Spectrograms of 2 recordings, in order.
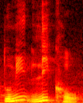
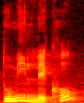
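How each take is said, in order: First: লিখো said lee-kho, with an "ee"; variant with i. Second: লেখো said le-kho, with an "eh"; variant with e. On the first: Teacher offers both correct forms, লিখো with "ee". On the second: Teacher offers both correct forms, লেখো with "eh". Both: Shown as a demonstration. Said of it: "both are correct".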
